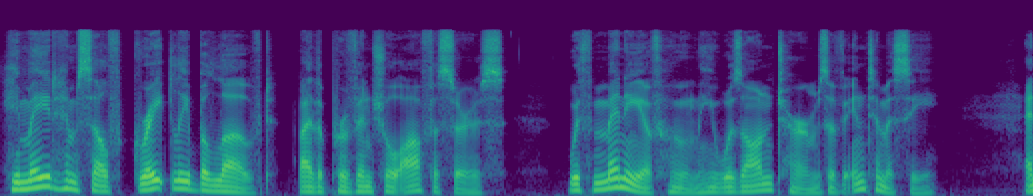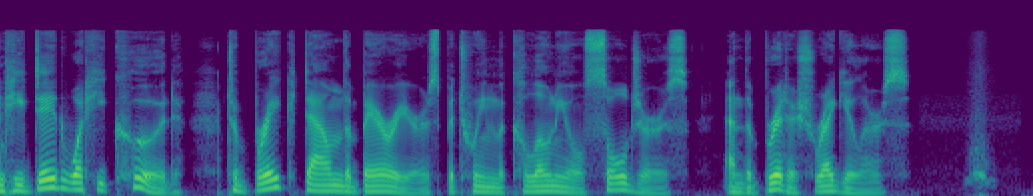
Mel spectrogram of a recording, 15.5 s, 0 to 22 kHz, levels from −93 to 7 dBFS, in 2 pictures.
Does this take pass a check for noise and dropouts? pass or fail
fail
